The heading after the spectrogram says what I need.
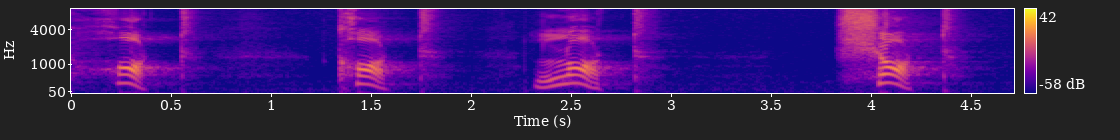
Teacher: we have the vowel O, which is a rounded vowel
